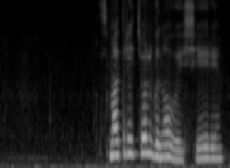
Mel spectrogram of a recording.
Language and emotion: Russian, neutral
